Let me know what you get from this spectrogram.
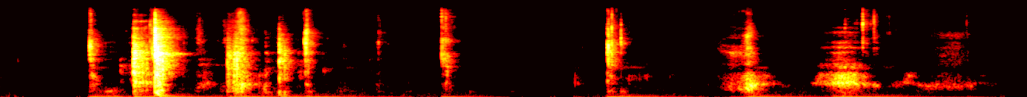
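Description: Eating sounds close to the microphone: a scattering of short wet mouth clicks and smacks while chewing soft braised food, the loudest about a second in, with quiet gaps between.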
